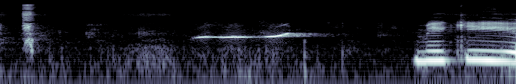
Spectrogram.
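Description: A puppy whimpers with a high, thin squeak.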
